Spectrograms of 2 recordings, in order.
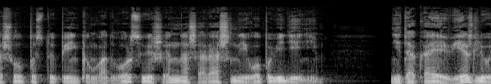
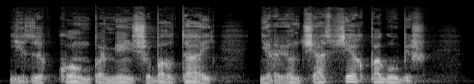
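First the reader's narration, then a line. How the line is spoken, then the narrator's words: Hiss in strange voice. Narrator (Russian): совершенно чужим голосом прошипел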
